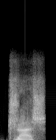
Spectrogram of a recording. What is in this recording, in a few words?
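"trash", Indian English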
